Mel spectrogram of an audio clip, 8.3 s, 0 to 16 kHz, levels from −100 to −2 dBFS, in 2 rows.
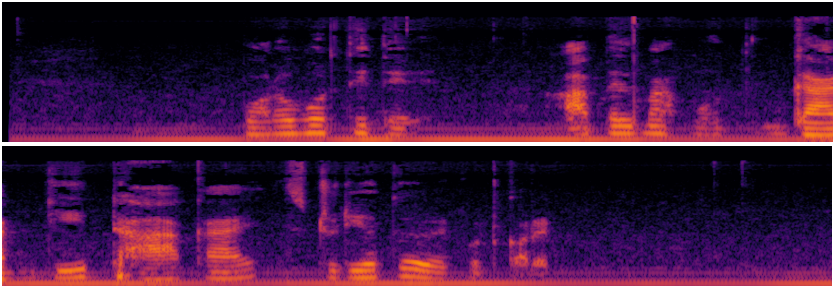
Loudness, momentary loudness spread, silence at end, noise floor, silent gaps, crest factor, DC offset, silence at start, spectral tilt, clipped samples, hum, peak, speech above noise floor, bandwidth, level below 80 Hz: -37 LUFS; 24 LU; 0 s; -57 dBFS; none; 24 dB; under 0.1%; 0.05 s; -6 dB/octave; under 0.1%; 50 Hz at -50 dBFS; -14 dBFS; 21 dB; 11.5 kHz; -48 dBFS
